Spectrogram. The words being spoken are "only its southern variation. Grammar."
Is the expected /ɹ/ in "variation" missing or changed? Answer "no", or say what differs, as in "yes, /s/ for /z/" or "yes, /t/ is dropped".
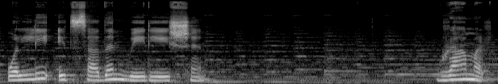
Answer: no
